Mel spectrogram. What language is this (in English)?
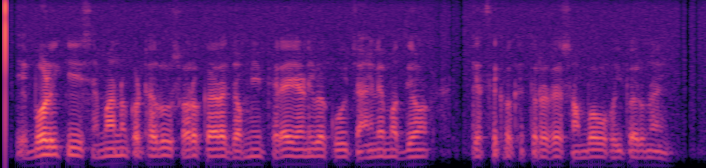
Odia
